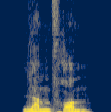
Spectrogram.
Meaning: as meek as a lamb; lamblike; like little lambs
- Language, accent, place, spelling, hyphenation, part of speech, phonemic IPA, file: German, Germany, Berlin, lammfromm, lamm‧fromm, adjective, /ˈlamˈfʁɔm/, De-lammfromm.ogg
